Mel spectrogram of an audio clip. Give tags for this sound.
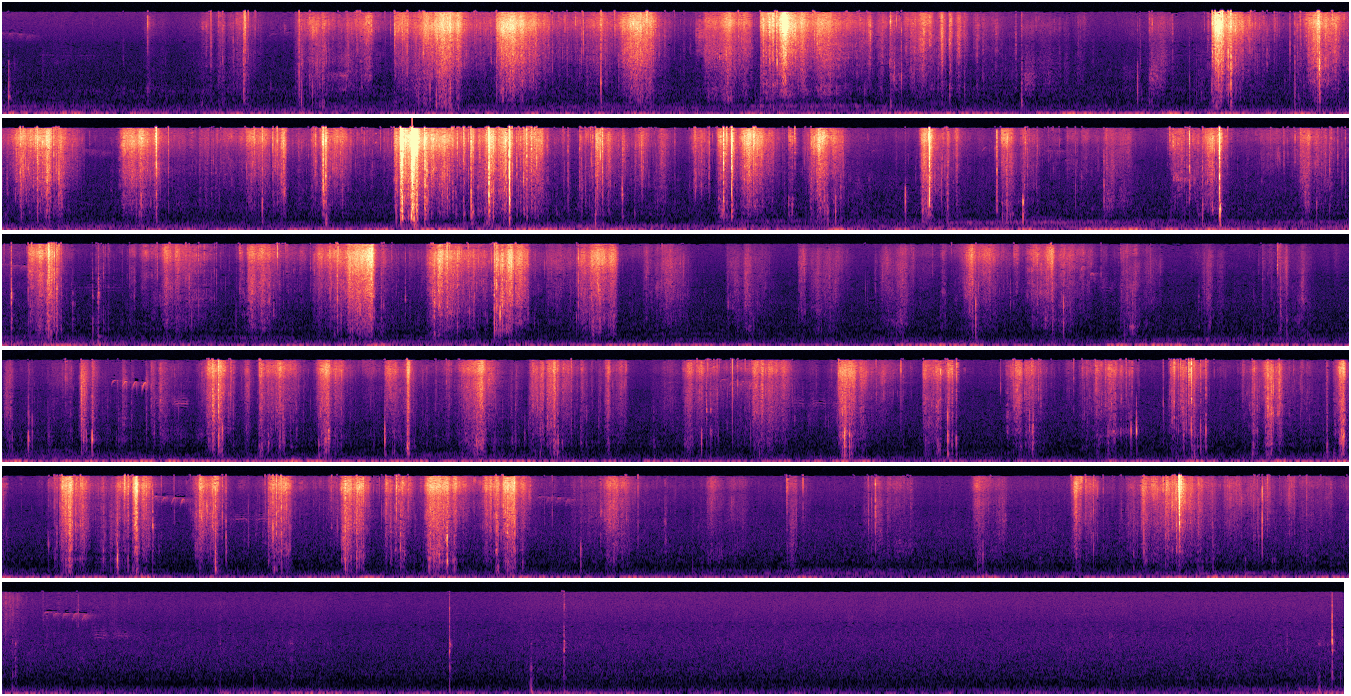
branches breaking snow walk winter woods

